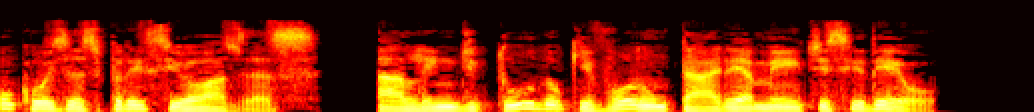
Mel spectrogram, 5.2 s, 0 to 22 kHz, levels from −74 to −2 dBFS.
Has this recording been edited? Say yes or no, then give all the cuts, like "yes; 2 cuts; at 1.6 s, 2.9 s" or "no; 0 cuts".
yes; 1 cut; at 2.7 s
